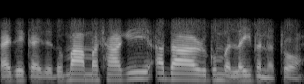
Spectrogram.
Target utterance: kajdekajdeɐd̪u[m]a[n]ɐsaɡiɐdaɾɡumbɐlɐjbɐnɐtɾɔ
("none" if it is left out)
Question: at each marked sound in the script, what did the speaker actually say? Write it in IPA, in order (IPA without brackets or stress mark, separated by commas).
m, m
